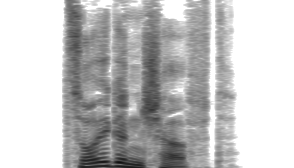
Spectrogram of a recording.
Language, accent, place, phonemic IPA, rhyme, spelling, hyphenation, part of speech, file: German, Germany, Berlin, /ˈt͡sɔɪ̯ɡn̩ˌʃaft/, -aft, Zeugenschaft, Zeu‧gen‧schaft, noun, De-Zeugenschaft.ogg
- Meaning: witness, witnessing, testimony, evidence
